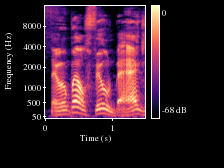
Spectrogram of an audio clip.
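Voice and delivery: usual speaking voice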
